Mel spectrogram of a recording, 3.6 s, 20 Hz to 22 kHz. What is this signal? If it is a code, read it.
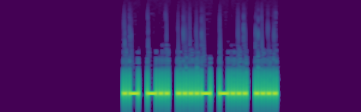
Morse code, heard as a keyed tone, about 40 wpm, 700 Hz. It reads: AD4BH
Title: USA Call Signs Repeated 2x 40wpm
